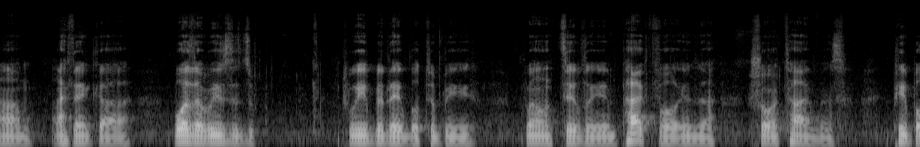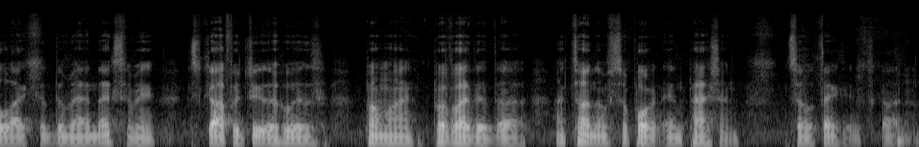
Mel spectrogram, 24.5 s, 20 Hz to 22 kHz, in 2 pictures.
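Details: Adult man, former professional football linebacker, with ALS diagnosed January 2011, speaking in May 2012 (about 16 months after diagnosis); progressive neurodegenerative disease; dysarthria (ALS).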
